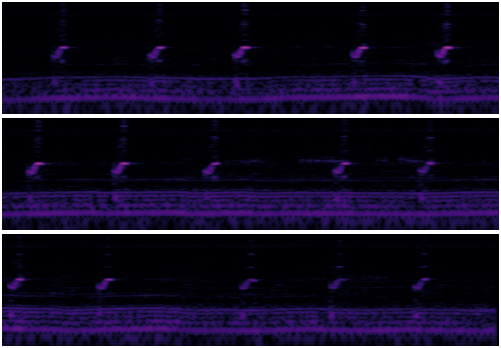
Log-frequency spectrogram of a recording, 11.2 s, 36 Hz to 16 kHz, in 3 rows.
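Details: Luring call of a decoy white-breasted waterhen, Vĩnh Long. A long run of about seventeen sharp rising notes, roughly one every 0.65 seconds. A low mechanical hum runs throughout.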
